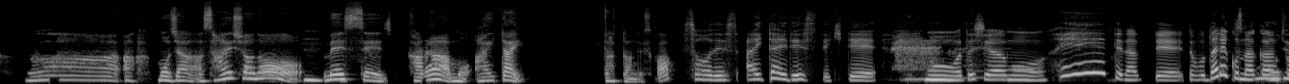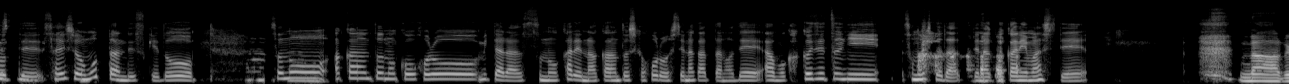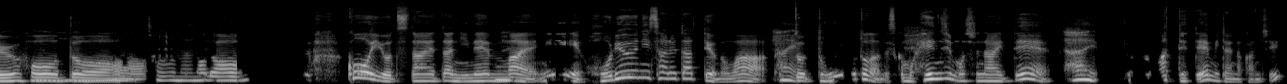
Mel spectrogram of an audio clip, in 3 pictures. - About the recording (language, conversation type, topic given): Japanese, advice, 相手からの連絡を無視すべきか迷っている
- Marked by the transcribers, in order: surprised: "へえ"; laugh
